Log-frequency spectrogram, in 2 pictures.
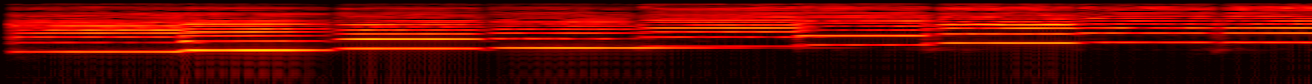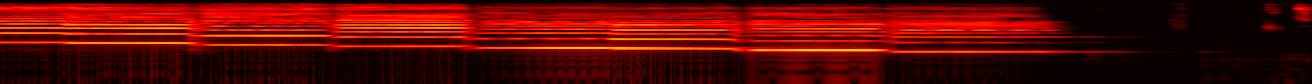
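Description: Violin playing an A scale, one octave up and back down, in shuffle bowing: a repeating pattern of one long bow and two short bows, with two notes slurred into each long bow.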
